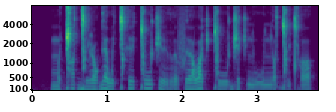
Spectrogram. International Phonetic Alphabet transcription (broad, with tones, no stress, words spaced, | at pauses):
mə˨ɡ͡ǁɑ˦ɡ͡ǀi˨ ɭɔ˨ɡɛ˦˨wɪ˨ǀʰɪː˦ ǀuː˦t͡ʃɪː˨rə˨ fɪː˦ lˠʌ˦t͡ʃǀuː˨d͡ʒə˦t͡ʃ ɲuː˨ɲʌ˨˦ ɡ͡ǀʊ˨cʰʌ˨˦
